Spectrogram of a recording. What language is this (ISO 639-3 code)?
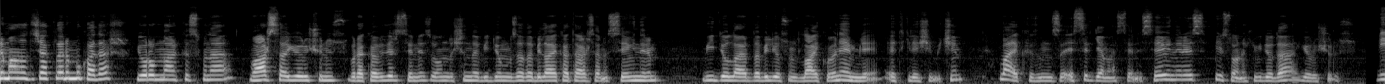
tur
